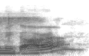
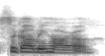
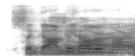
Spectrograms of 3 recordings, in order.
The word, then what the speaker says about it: Sagamihara: Sumigara? Is that how you say it? Sagamihara. Sagamihara.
